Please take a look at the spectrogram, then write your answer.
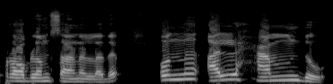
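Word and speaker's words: الحمد: ഈ ഹ കറക്റ്റ് വേണം. ഇതിന് പകരം അൽഹ എന്നായി പോകാൻ പാടില്ല. അൽഹംദു. ഈ ഹ എന്നുള്ള ഉച്ചാരണം എന്താണ്? ഇത് തെറ്റായ ഉച്ചാരണമാണ്. പകരം അൽഹ. ഹ എന്ന് തന്നെ ഉച്ചരിക്കണം. ഇത് തൊണ്ടയുടെ അല്ലെങ്കിൽ നമ്മളുടെ ത്രോട്ടിന്റെ മധ്യഭാഗത്ത് നിന്നാണ് എന്ത് ചെയ്യുന്നത്, ഈ ഉച്ചാരണം വരുന്നത്.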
